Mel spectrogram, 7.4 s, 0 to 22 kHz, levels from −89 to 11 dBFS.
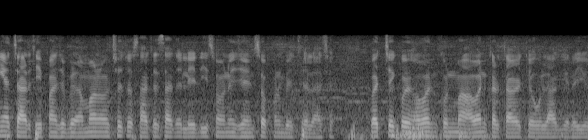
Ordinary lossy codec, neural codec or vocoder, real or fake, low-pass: none; none; real; none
